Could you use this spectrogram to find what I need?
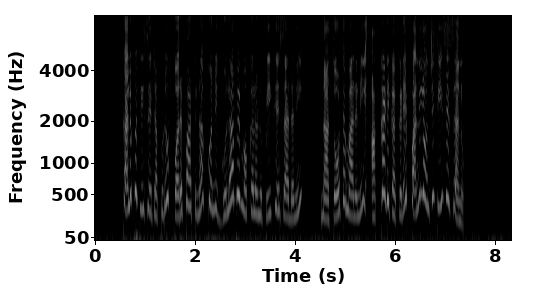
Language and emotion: Telugu, angry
